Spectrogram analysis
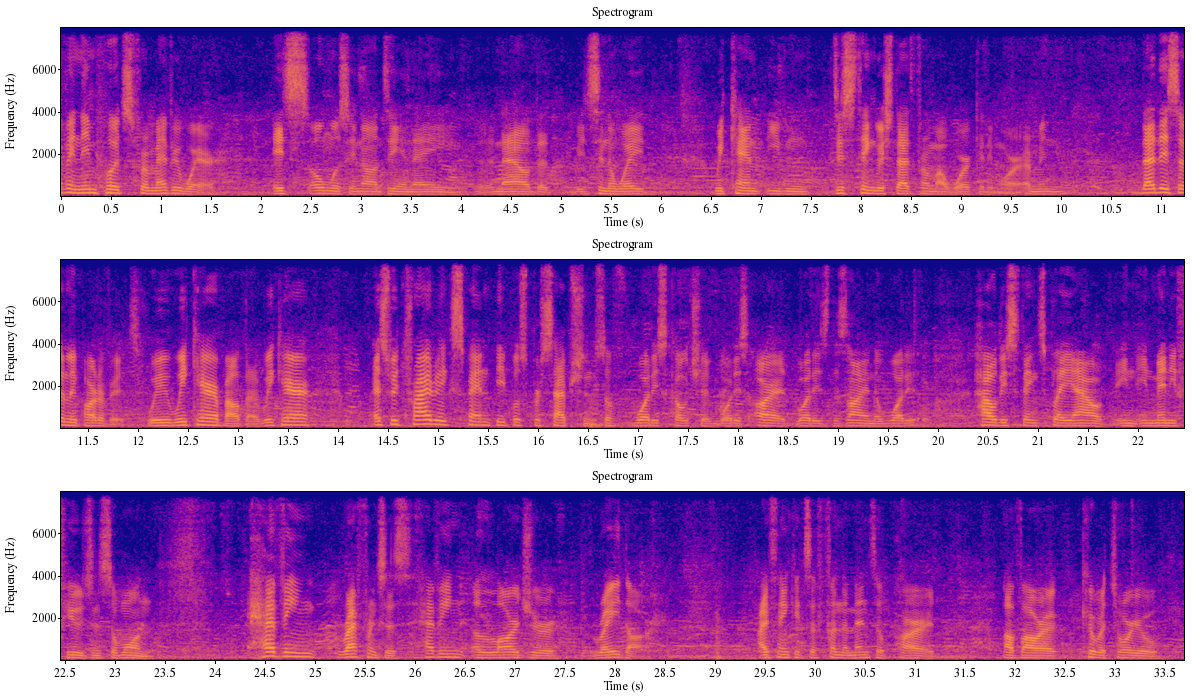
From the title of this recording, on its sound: Live from Salone del Mobile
